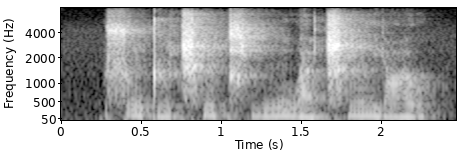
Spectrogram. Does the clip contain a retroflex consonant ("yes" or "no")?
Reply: yes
